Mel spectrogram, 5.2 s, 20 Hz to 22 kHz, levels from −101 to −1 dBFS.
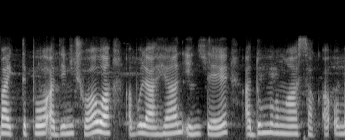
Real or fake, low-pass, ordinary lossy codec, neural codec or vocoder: real; 7.2 kHz; Opus, 32 kbps; none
